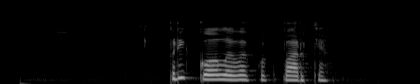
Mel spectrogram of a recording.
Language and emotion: Russian, positive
